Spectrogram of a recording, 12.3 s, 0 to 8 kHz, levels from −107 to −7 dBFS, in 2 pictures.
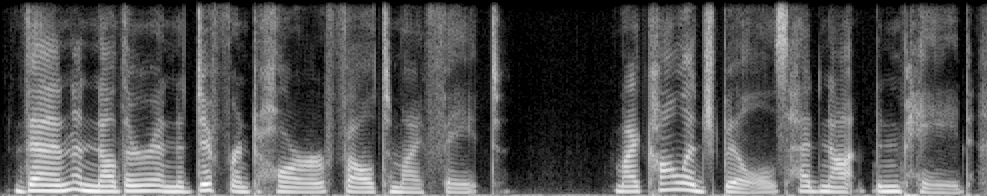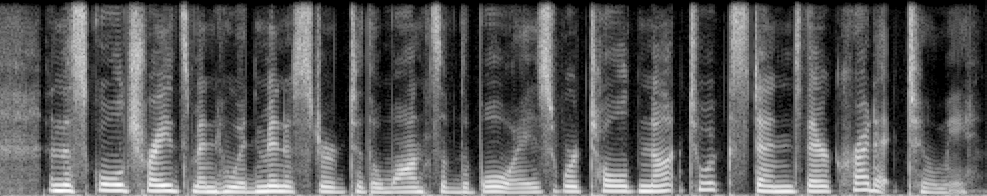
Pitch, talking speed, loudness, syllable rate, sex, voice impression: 205 Hz, 185 wpm, -18 LUFS, 4.9 syllables/s, female, feminine, adult-like, tensed, bright, soft, clear, slightly raspy, intellectual, friendly, reassuring, lively, kind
